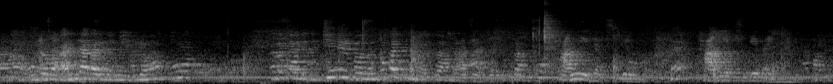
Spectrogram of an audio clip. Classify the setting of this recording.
crowded indoor space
